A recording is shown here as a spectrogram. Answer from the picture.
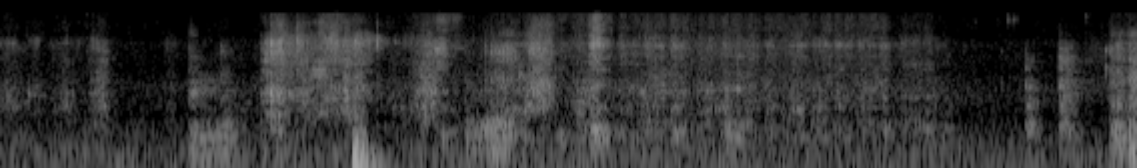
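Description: Near silence with faint handling noise: soft rustling and light clicks as the cardboard puppet boat is pushed over the cloth, and a soft thump a little under three seconds in.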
